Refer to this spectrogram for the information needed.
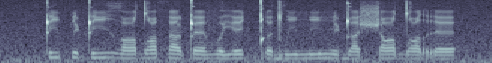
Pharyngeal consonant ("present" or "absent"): absent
